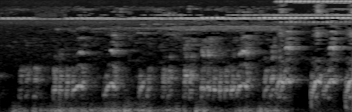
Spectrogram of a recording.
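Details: White-breasted waterhen being lured with a caller: a run of hoarse, croaking notes repeated rapidly and unevenly, over a steady low rumbling background.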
